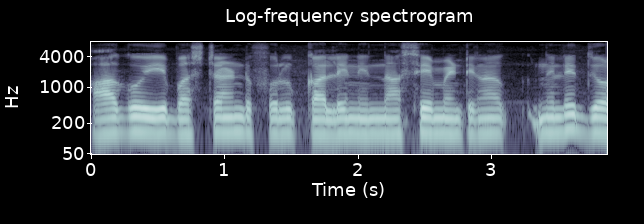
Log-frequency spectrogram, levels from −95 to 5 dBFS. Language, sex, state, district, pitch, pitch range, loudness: Kannada, male, Karnataka, Bangalore, 125 Hz, 120-130 Hz, -18 LUFS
